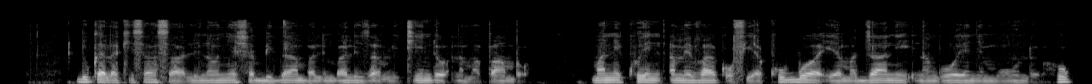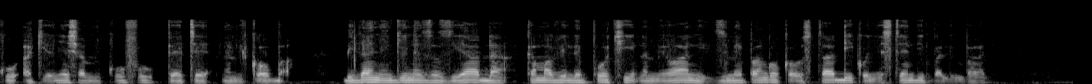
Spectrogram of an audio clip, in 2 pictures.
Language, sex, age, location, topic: Swahili, male, 18-24, Nairobi, finance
